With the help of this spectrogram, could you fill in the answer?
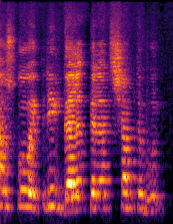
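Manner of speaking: ordinary talk, nothing marked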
